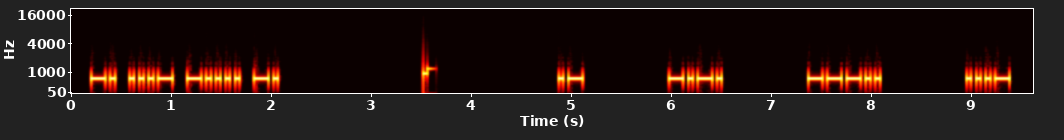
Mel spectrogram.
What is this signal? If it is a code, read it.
Morse code, heard as a keyed tone, about 25 wpm, spaced as for 13 wpm, 700 Hz. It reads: NV6N AC8V
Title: USA Call Signs - 4 Characters - 6x Character Spacing - 25wpm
